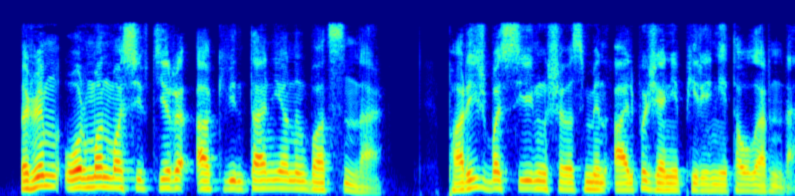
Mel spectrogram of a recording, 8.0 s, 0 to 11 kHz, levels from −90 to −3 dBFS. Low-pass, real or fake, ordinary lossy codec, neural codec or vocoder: 7.2 kHz; fake; none; codec, 16 kHz, 1 kbps, X-Codec, WavLM features, trained on Multilingual LibriSpeech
